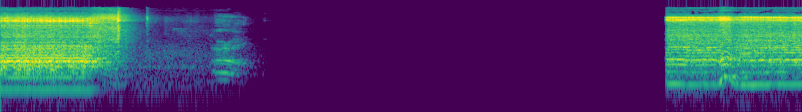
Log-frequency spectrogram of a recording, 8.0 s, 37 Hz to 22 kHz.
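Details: Losi 810 nitro RC buggy engine after fixing a suspected air leak in the fuel pressure system. A high-pitched scream drops to silence, then returns strong and even; it sounds healthy.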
